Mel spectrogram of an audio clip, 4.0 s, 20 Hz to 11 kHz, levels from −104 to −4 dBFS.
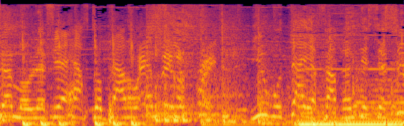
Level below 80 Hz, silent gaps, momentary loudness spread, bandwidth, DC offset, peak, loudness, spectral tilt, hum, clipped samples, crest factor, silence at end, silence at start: -16 dBFS; none; 6 LU; 10 kHz; under 0.1%; 0 dBFS; -15 LUFS; -6 dB/octave; none; under 0.1%; 12 dB; 0 s; 0 s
